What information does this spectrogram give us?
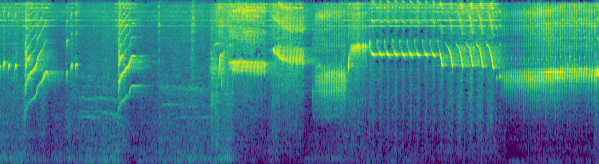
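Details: Canary training song for young birds, with varied high swoops, short whistled phrases, a fast run of descending chirps and a closing buzzy trill.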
